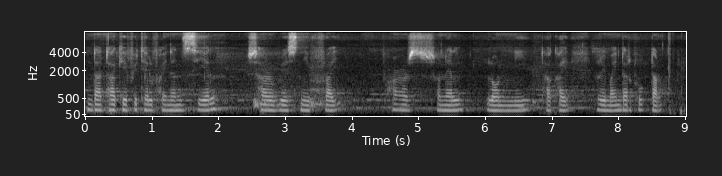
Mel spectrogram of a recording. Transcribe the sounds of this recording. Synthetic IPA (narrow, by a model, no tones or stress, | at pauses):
datʰakʰepʰitʰelpʰajnansial | saɾbesnipʰɾaj | pʰaɾsɔnelː | ɔnːitʰakʰaj | ɾimajndaɾɡɾup̚taŋ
